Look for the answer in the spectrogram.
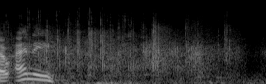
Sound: applause

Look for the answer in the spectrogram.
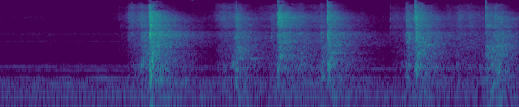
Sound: clothes slapping

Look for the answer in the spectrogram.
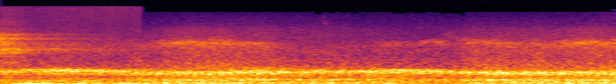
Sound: air whooshing

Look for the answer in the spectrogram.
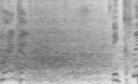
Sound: cheers and Applause

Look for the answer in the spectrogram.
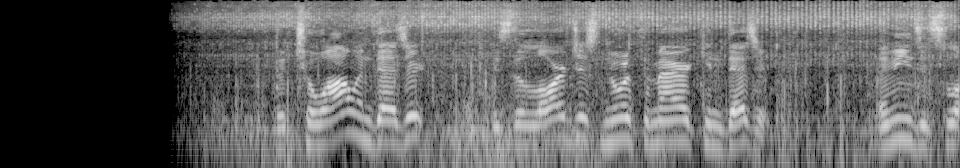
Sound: wind noise, bike whirring

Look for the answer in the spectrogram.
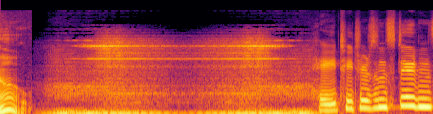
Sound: sound Effects

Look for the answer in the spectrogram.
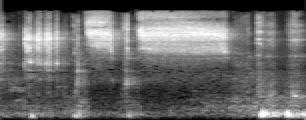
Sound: mimics chopping sound; mimics grilling sound

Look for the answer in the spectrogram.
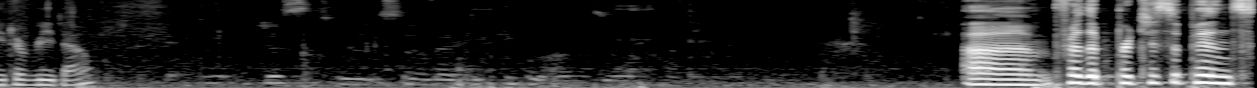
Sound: speaks faintly

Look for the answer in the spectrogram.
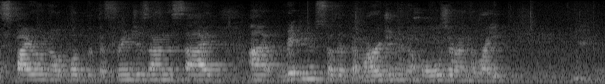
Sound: laughter

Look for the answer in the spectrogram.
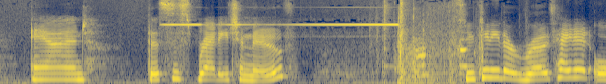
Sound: machine beeps

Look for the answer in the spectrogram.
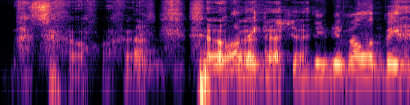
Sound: chuckles

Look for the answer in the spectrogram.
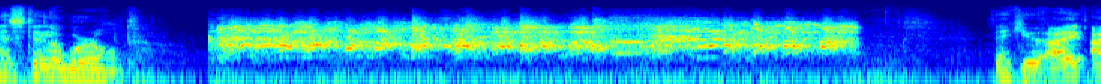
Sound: laughter

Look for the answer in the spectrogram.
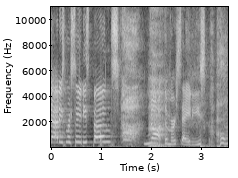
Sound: gasp

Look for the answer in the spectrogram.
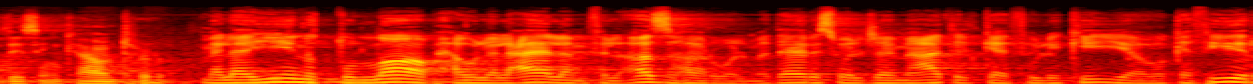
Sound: speaks in foreign language

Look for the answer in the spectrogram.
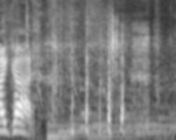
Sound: laughs

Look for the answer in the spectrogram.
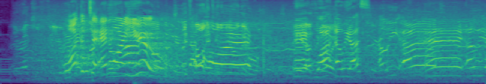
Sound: students chatting

